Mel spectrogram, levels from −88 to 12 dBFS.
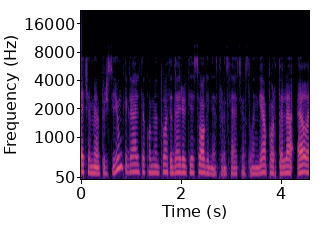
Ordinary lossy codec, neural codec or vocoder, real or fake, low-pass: Opus, 16 kbps; none; real; 7.2 kHz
